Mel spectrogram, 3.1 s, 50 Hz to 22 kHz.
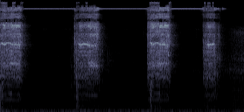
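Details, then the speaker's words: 9imod BLS-HV60MG 60 kg direct-power servo (tested at 14V and 12V), full sweeps under load in a crawler: four short high-pitched grinding whirs about a second apart; noisy gear train, sounds fine unloaded. "So he's a noisy boy, like gear train wise, which leads, if I hadn't just gone through the effort of mounting that up, Like if I had been, well, and you can't test it."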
